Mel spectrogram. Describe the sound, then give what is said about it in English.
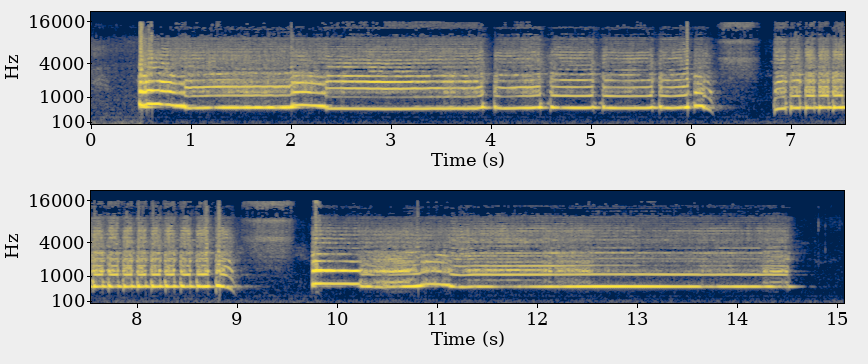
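A ram's-horn shofar is blown for Rosh Hashanah in three bright, brassy sequences split by short silences. They move from held notes with breaks in pitch, to a rapid staccato burst, to a long sustained blast. “Well, that is the sound of the shofar.”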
